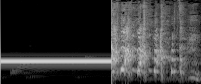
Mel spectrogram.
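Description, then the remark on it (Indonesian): A steady, high-pitched censor bleep holds one unbroken tone for about a second and a half, then cuts off abruptly into a loud, dense burst of noisy sound. “Bip bip itu kayak sensor.”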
